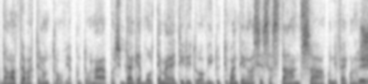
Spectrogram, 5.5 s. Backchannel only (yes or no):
yes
